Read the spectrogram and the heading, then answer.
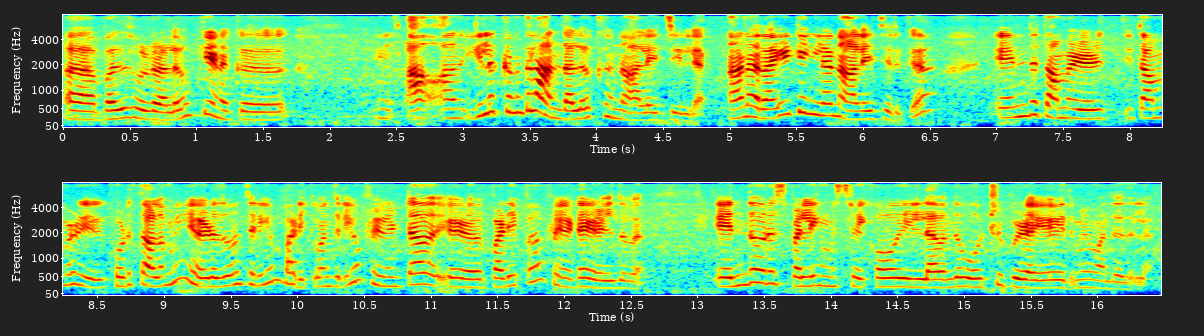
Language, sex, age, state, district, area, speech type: Tamil, female, 30-45, Tamil Nadu, Tiruvallur, urban, spontaneous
